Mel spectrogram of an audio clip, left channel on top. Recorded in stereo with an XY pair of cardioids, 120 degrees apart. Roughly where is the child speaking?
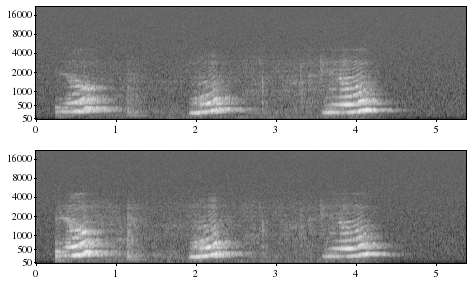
Ahead right.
